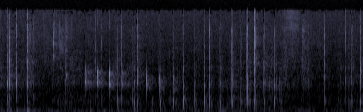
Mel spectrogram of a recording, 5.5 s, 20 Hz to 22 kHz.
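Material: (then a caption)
Plastic. Long nails scratch across the bristles of a black plastic paddle hairbrush, making a rapid series of short, dry ticks and scratches. The clicky, bristly strokes center around 1 kHz with bright edges and die away instantly, with brief pauses between bursts.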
